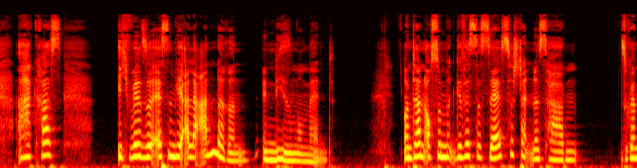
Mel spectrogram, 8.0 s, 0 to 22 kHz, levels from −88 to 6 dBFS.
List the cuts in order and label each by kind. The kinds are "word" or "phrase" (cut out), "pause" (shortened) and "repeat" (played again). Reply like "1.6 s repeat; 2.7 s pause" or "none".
none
